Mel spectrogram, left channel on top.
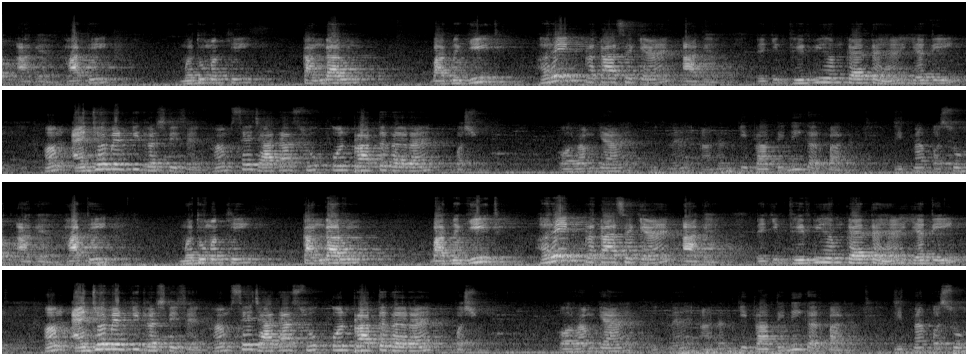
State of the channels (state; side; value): quieter; left; 4.0 dB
